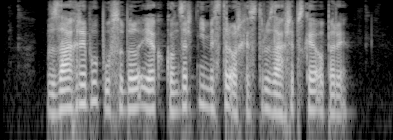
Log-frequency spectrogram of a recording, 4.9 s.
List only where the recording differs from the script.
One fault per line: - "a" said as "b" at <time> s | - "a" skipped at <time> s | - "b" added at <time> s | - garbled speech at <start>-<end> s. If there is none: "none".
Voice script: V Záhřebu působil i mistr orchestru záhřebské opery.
- "jako koncertní" added at 1.8 s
